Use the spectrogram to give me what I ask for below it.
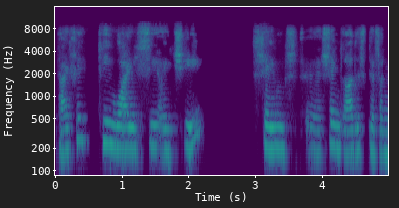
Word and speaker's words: Tyche: I'm saying it right, Tyche, Tyche, same goddess, different names. Tyche, I think. Elvis. Yes. What's the right pronunciation? Tyche or Tyche? Tiki. Say it again. The Greek word is tiki.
